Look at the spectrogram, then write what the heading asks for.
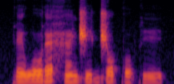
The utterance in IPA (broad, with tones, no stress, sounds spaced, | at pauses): ɾ e˨ w o˧ ɾ ɛ˦ h ɛ̃˧ d͡ʒ i˧ d͡ʒ ɔ˧ k o˨ k i˨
